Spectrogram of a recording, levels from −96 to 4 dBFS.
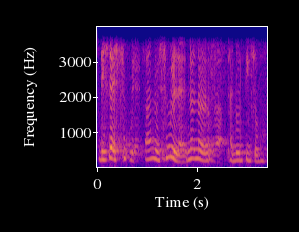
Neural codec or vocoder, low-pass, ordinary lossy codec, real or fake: none; 3.6 kHz; none; real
